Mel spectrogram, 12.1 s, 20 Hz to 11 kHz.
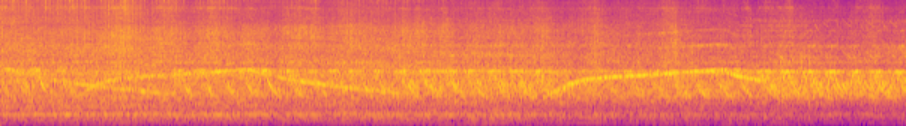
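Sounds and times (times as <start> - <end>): emergency sirens wailing: 0.0 - 12.0.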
